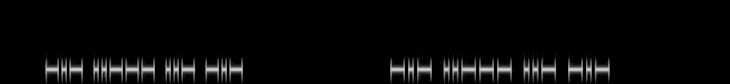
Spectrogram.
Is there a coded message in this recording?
Yes: Morse code from 0.5 to 6.1 s, heard as a keyed tone, about 28 wpm, 700 Hz. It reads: K2UK K2UK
